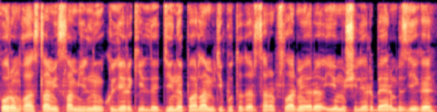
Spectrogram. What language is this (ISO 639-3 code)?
kaz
